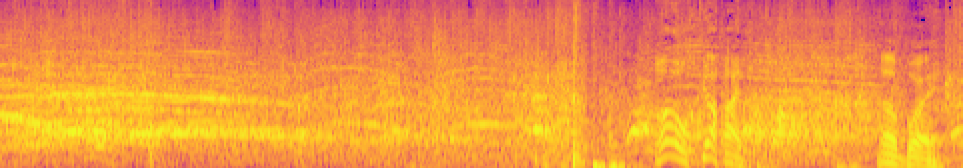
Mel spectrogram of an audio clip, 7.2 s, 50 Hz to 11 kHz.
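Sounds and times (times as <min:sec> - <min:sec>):
rising whoops: 0:00.0 - 0:04.9
dense live audience cheering and shouting: 0:00.0 - 0:07.2
speech: 0:04.9 - 0:05.9, 0:06.6 - 0:07.2.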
